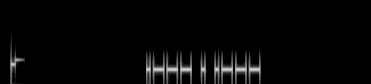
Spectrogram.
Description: Morse code, heard as a keyed tone, about 36 wpm, 700 Hz. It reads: JEJ
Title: Three Challenging Letter-Number Combinations 35wpm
